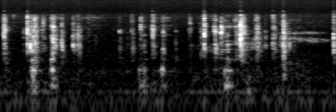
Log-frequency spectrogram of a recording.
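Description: Fingers tapping data into a calculator keypad: a quick, irregular run of small plastic key clicks, close and fairly quiet, with no talk.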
